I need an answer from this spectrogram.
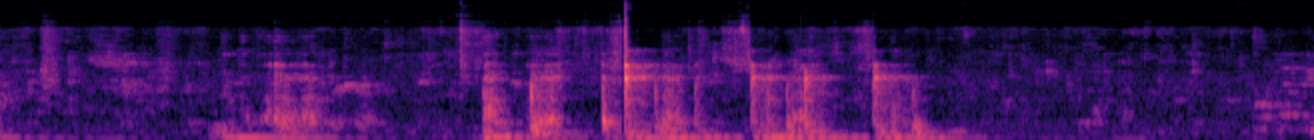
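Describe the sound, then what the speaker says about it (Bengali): Dried fermented fish (chepa shutki) being ground by hand on a stone grinding slab, giving repeated rough scraping strokes in a steady back-and-forth rhythm, close and fairly loud, with brief pauses between bursts. "এখন আমি পাটায় এটাকে বেটে নেব"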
